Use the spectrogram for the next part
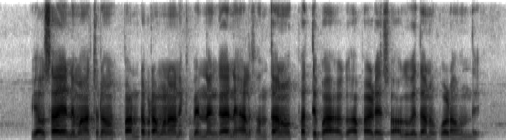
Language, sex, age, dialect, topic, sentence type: Telugu, male, 18-24, Utterandhra, agriculture, statement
